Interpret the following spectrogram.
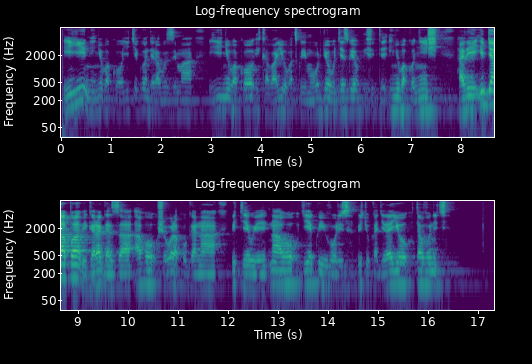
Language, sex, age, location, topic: Kinyarwanda, male, 18-24, Nyagatare, health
